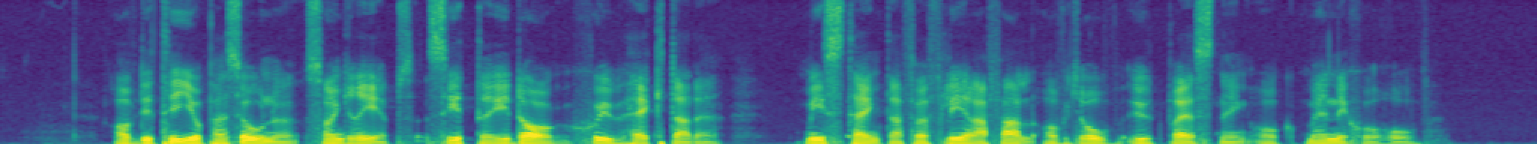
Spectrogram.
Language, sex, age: Swedish, male, 51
